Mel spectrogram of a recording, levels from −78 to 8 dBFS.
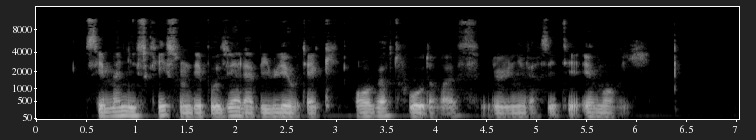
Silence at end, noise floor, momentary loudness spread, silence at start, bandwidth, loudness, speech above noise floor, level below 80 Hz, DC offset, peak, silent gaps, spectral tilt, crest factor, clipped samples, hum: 0.9 s; -81 dBFS; 12 LU; 0.5 s; 11.5 kHz; -24 LUFS; 57 dB; -46 dBFS; under 0.1%; -6 dBFS; none; -5 dB/octave; 18 dB; under 0.1%; none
